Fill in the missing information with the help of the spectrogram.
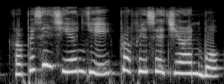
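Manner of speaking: a hammed-up imitation of the clingy colleague; mocking imitation. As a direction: mimic her clingy calls to the professor. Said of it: "तब से बस".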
